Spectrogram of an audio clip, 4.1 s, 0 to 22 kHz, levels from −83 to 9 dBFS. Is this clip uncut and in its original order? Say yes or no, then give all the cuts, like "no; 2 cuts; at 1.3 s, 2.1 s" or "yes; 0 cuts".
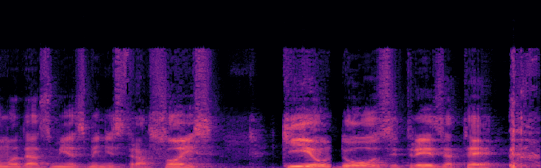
no; 1 cut; at 2.5 s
